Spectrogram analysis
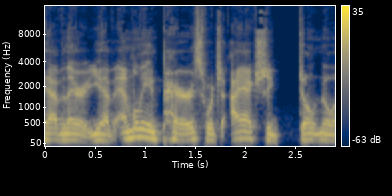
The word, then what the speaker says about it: Emily in Paris: supposed to pronounce it Emily in Paris because it's a. It's a rhyme, so it's Emily in Paris. Like if you were pronouncing it like a French person.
